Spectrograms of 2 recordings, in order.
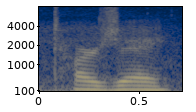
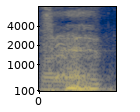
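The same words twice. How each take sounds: First: It is said with a French-sounding ending, like Tarjay. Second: It is said with a plain English ending.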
